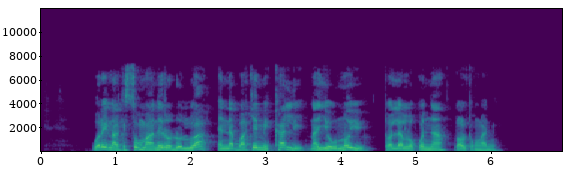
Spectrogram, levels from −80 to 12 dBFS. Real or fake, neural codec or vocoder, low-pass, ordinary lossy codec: real; none; 7.2 kHz; AAC, 64 kbps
